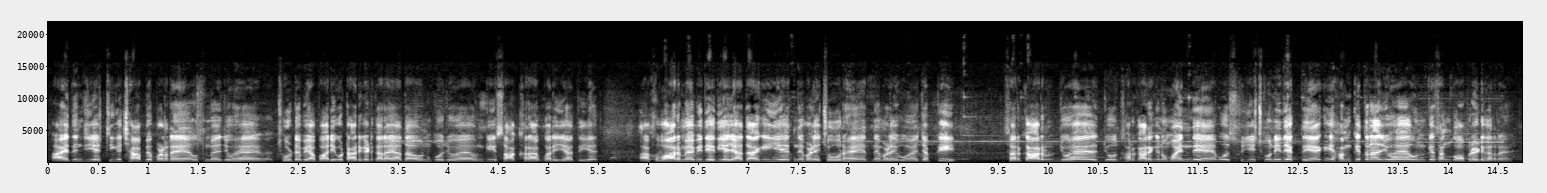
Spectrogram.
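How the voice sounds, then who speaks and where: A man's voice: high voice, little pitch movement, fast talker, sharp tone, a little hiss or hum. A man being interviewed on a city street, speaking earnestly and rambling with many fillers.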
